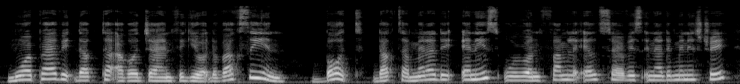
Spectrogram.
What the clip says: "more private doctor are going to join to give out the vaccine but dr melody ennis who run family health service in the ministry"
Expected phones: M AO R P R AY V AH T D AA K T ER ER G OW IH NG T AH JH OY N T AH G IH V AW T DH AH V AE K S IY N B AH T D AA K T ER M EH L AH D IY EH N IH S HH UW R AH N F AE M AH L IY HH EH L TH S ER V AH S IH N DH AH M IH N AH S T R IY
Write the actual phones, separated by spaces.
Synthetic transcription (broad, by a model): M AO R P R AY V AH T D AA K T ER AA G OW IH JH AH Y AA N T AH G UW AO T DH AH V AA K S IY N B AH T D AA K T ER M EH L AH D IY EH N IH S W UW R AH N F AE M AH L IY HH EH L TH S ER V AH S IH N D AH M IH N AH S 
